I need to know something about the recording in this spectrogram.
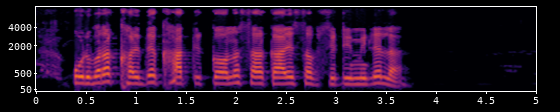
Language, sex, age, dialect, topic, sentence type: Bhojpuri, female, 18-24, Northern, agriculture, question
